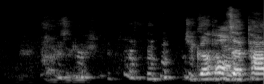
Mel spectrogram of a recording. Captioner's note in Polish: śmiechy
